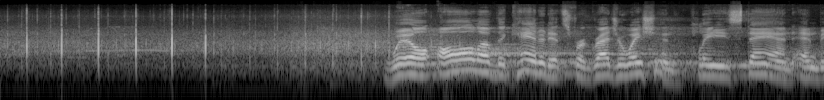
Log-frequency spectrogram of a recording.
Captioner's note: applause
